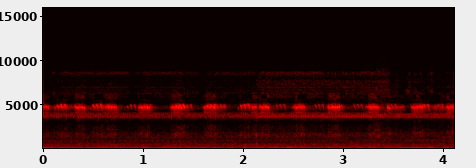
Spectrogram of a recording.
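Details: Grass insects trilling in quick, bright pulses, close to three each second and slightly uneven, used as calming study noise. A low droning hum runs underneath throughout.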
